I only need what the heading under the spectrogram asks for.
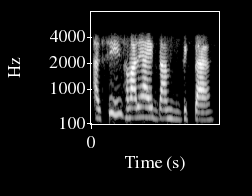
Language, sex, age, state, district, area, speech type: Hindi, female, 18-30, Uttar Pradesh, Mirzapur, urban, conversation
